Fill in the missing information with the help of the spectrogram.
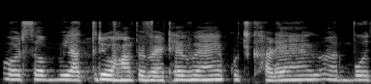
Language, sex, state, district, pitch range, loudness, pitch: Hindi, female, Bihar, Kaimur, 200-215 Hz, -15 LUFS, 210 Hz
